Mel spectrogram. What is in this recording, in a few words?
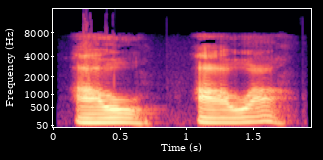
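"Aoo/ aawa" Garhwali; Come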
